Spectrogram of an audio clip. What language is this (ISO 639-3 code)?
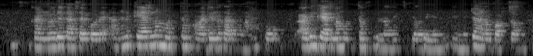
mal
